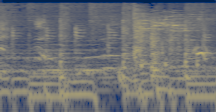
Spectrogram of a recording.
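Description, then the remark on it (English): A small nail polish bottle strikes and shatters glass, a sharp crash with tinkling breakage a little past the midpoint, fairly loud, while voices carry on in the background. “Nail polish nails the glass.”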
